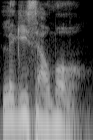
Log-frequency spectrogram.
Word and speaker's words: Leguizamo: So there is more people, but it's just That's how I actually pronounce the last name, is Leguizamo.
